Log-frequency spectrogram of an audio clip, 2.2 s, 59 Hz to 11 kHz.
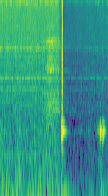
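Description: Small brushed DC motor, rated 5 V and 22,000 RPM, spinning freely with no load on a battery pack: a steady high-speed whir. A sharp click comes just past a second in, and the running sound stops with it.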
